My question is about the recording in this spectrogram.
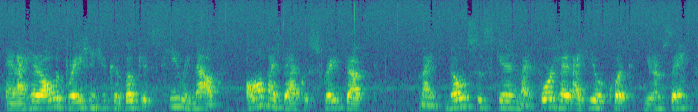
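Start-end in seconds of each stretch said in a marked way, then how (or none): none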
